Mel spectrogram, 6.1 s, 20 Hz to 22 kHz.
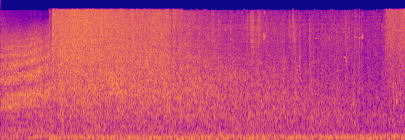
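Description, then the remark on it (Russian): A sudden, loud explosion from a mid-air collision between a Tupolev and a Boeing airliner at 35,000 feet (10,600 metres) bursts in after a brief quiet moment, then turns into a dense, sustained roar of rumbling debris and noise that carries on steadily to the end, with no voices. “В последние секунды пилоты увидели друг друга но из-за большой скорости сближения 1300 км в час не смогли уклониться от столкновения.”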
